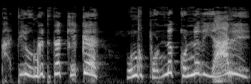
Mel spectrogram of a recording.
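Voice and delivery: ordinary talk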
